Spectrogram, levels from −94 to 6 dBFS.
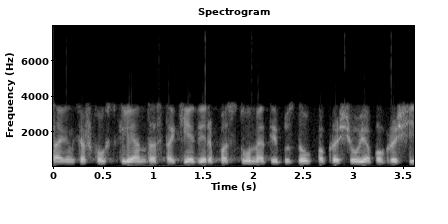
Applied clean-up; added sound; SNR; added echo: none; none; none; none.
